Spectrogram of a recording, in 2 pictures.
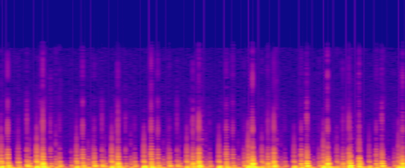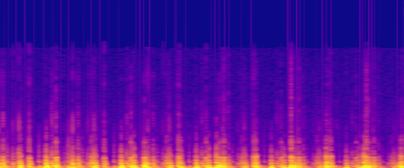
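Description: Fingertips tap and grip the white, hollow silicone ears of a binaural microphone. A dense, uneven stream of soft, dull, low thuds sounds close and muffled, with almost no high end.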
